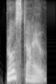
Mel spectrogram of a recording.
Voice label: "prostyle", Indian; Dictionary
